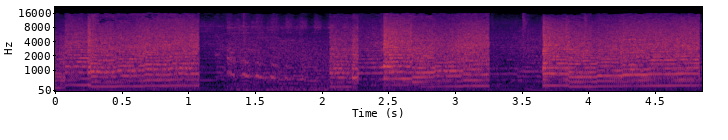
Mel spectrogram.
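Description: Engine sound from a car drifting in a racing video game, with a sustained rising engine tone broken by short gaps and clear tire squeal during the slides. No voices are heard.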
